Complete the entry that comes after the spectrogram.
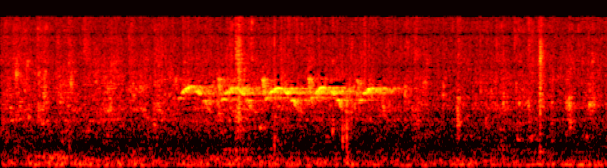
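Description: A songbird singing a quick phrase of short, repeated, high notes for about two seconds, starting a couple of seconds in, with scattered faint chirps around it.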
